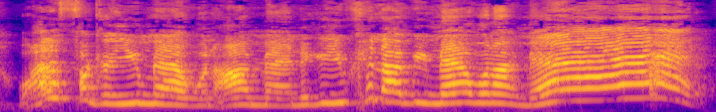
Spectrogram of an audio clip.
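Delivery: yelling it like the gall is unbelievable; outraged yell. Acted. Outraged at boyfriend being mad.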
